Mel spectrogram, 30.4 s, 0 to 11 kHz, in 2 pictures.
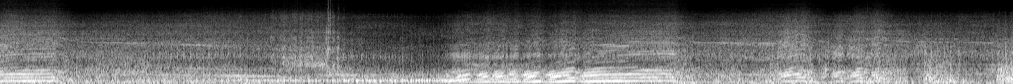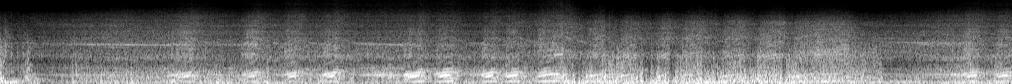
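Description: Two-stroke Yamaha Zuma scooter engine with a 70cc Malossi cast-iron big-bore kit and Malossi expansion-chamber exhaust, ridden hard, its pitch rising and falling over and over as the throttle is opened and closed. Around five seconds in and again near sixteen seconds the revs drop away, then build back up.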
